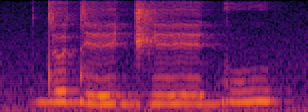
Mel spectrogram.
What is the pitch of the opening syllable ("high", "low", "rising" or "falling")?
high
